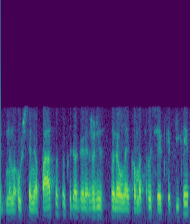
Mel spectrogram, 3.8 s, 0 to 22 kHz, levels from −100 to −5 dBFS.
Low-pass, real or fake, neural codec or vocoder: 3.6 kHz; real; none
